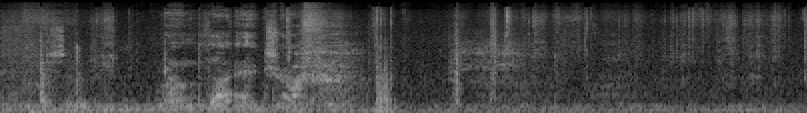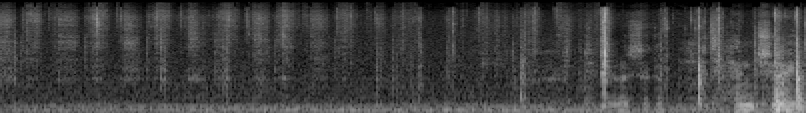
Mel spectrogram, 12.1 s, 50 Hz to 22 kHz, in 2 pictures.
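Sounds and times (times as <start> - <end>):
paper board rustling and clicks: 8.9 - 12.0.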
